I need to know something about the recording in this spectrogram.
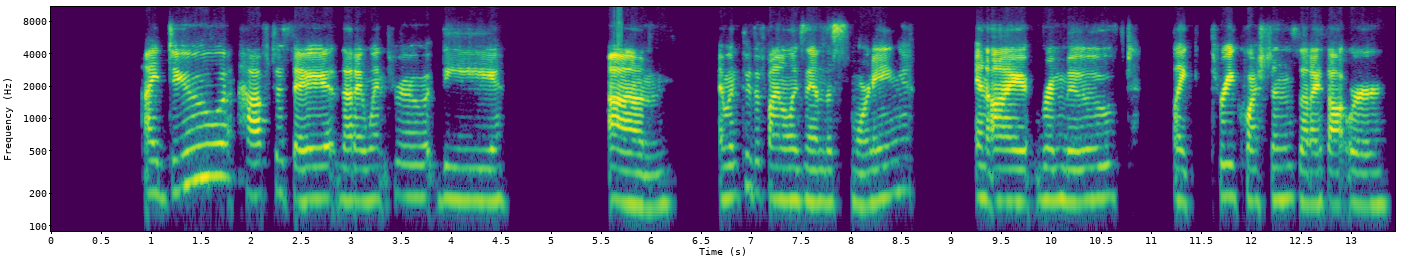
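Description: A young woman speaks casually through an online call.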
